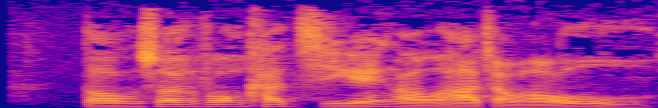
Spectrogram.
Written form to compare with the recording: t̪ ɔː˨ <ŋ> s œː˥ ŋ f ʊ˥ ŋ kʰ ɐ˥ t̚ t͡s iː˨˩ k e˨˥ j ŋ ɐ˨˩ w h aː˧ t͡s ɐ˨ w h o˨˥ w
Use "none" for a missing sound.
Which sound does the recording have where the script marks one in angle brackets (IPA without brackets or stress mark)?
ŋ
